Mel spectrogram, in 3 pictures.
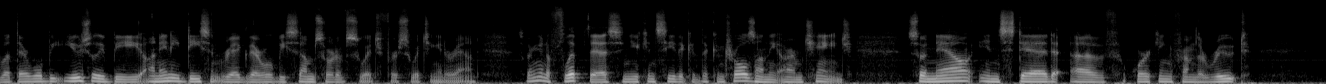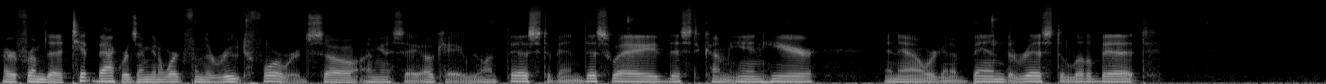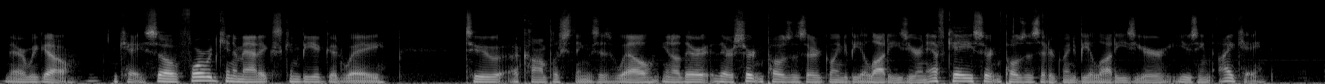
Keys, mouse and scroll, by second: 5.5 click, 10.6-11.6 middle drag, 15.1 click, 15.8 r, 19.1 click, 19.6 r, 21.5 middle click, 22.9 click, 23.3 r, 25.6-27.0 middle drag, 27.1 click, 27.3-27.8 drag, 28.6-29.3 scroll down 4, 29.3-29.6 scroll up 3, 29.9-31.3 middle drag.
